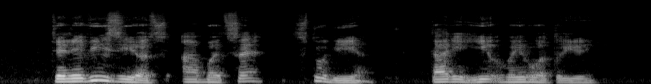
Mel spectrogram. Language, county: Lithuanian, Kaunas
